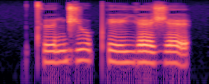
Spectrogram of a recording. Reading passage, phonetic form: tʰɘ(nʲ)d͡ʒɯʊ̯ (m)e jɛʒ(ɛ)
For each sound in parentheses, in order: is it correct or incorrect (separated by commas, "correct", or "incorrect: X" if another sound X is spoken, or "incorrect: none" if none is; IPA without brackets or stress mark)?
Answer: incorrect: n, incorrect: pʰ, correct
